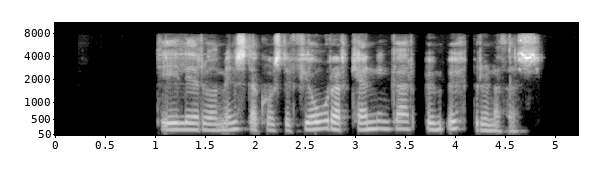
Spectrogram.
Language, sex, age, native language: Icelandic, female, 40-49, Icelandic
